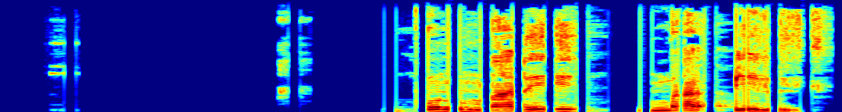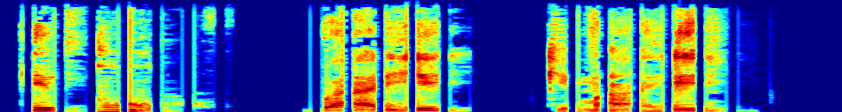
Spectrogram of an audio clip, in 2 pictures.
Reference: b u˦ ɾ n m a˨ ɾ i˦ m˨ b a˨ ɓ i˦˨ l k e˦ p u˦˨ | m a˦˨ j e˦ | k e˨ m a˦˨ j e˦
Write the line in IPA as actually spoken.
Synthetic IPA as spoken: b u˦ n m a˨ ɾ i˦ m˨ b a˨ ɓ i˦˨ l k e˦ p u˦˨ | b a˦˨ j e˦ | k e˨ m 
